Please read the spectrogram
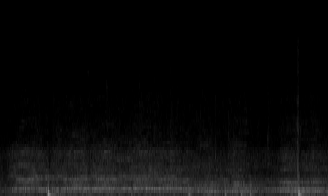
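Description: Two darts thudding into a dartboard about three seconds apart, with a couple of fainter knocks between, over a large crowd chanting.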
